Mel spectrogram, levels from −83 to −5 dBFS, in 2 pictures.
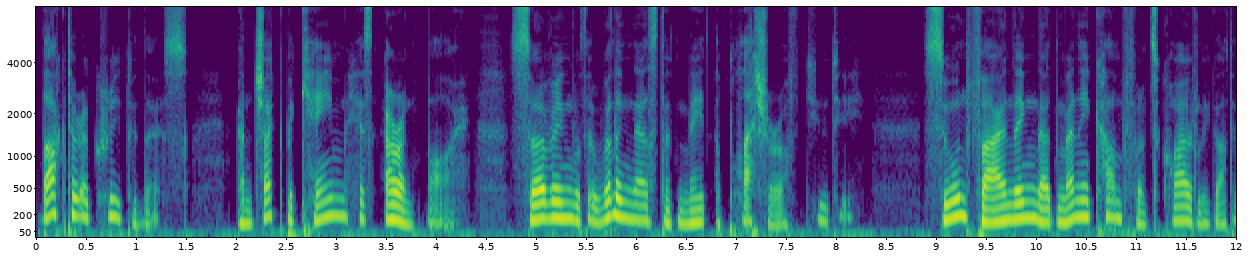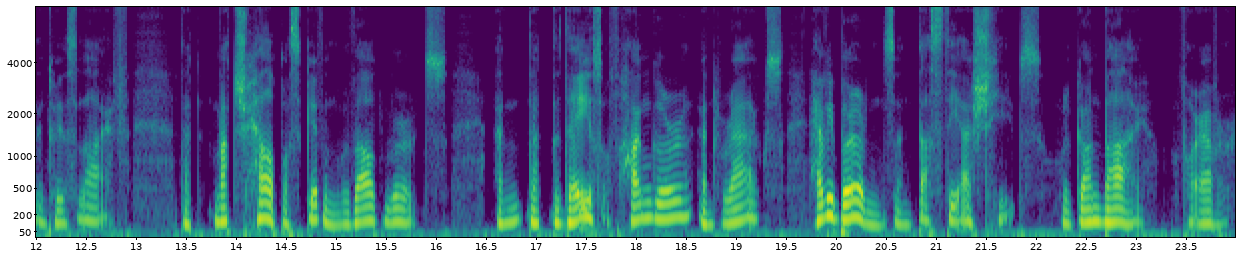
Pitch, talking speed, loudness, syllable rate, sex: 140 Hz, 145 wpm, -19 LUFS, 4.1 syllables/s, male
